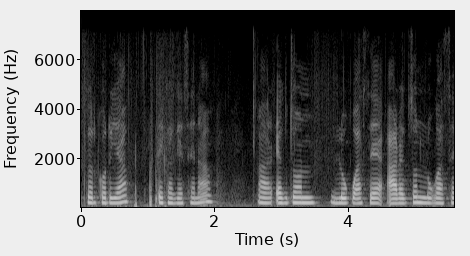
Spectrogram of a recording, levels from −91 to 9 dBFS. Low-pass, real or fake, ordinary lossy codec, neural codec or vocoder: 7.2 kHz; real; none; none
